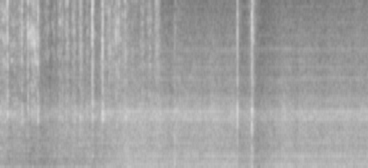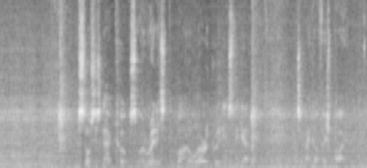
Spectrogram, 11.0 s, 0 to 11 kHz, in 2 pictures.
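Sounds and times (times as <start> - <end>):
whisk clinking against saucepan: 0.0 - 2.4
kitchen roar: 0.0 - 7.0.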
